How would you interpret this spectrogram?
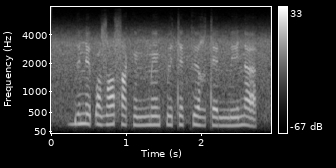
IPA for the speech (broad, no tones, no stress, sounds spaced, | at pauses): ɡ͡b ɘ n ɛ ɓ o zˤ ɨ sˤ a k ɛ̃ ŋ͡m ɛ̃ k͡p ɘ t ɛ k ɘ ʁ t ɛ ŋ͡m e n a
